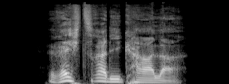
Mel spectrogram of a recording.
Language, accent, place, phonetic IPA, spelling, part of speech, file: German, Germany, Berlin, [ˈʁɛçt͡sʁadiˌkaːlɐ], rechtsradikaler, adjective, De-rechtsradikaler.ogg
- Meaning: 1. comparative degree of rechtsradikal 2. inflection of rechtsradikal: strong/mixed nominative masculine singular 3. inflection of rechtsradikal: strong genitive/dative feminine singular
